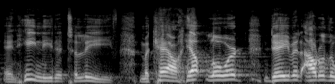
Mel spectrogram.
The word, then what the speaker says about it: Michal: David fled from Saul and went home to his wife, Michal. Some may pronounce it Michelle. David and Michelle.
